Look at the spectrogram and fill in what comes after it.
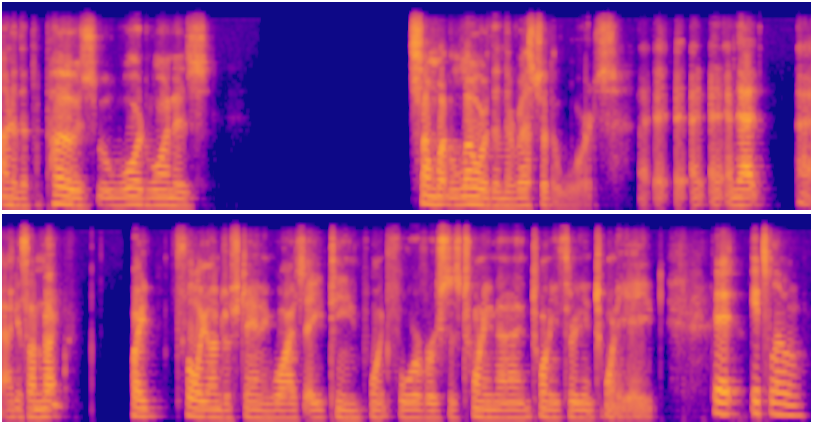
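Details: Adult speaker; normal voice.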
